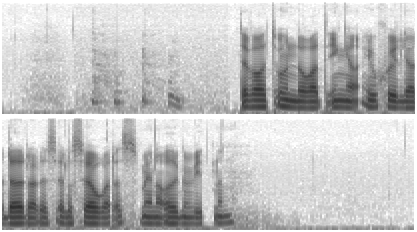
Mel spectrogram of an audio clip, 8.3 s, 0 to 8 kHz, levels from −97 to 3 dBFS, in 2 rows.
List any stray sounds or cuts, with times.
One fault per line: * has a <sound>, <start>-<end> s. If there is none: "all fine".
* has a cough, 0.9-1.9 s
